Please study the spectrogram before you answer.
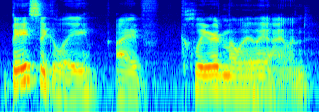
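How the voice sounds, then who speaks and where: A man's voice: mid-range voice, expressive, unhurried, creaky. A man chatting casually as a podcast co-host about video games, telling stories in slangy, informal language.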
